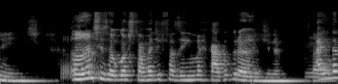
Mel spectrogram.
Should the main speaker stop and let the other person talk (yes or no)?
no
